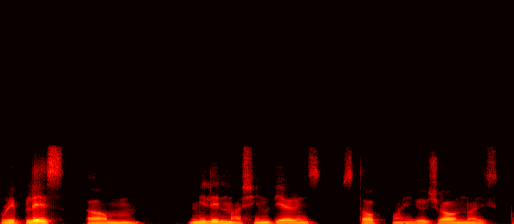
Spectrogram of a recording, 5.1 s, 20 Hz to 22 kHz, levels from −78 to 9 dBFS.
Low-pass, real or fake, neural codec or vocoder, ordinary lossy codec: none; fake; codec, 16 kHz, 0.7 kbps, FocalCodec; none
